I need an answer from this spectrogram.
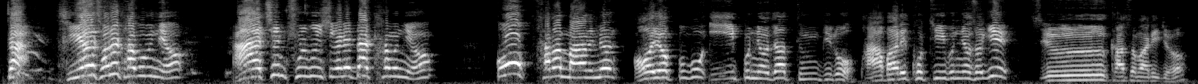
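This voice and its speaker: High bright mock-lecturing man. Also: animated, unhurried. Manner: mock-formal lecturing, peppered with profanity. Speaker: comedy lecturer.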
